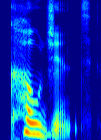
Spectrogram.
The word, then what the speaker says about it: cogent: This is a wonderful advanced word cogent. Let's pronounce it cogent. Cogent. The stress is right at the beginning.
